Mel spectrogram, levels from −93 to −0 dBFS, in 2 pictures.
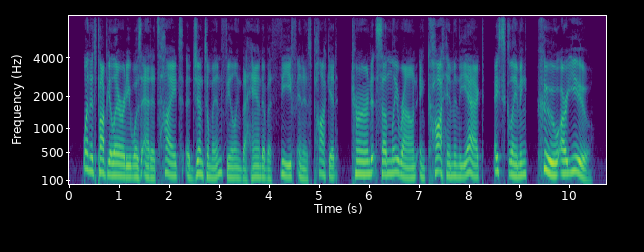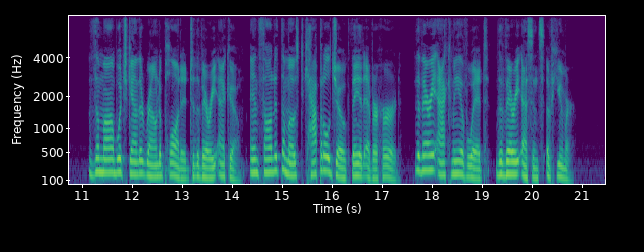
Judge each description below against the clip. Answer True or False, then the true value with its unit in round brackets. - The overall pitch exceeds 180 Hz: False (155 Hz)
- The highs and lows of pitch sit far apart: False (4.4 semitones)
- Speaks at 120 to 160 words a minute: False (175 wpm)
